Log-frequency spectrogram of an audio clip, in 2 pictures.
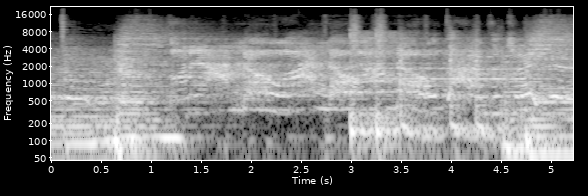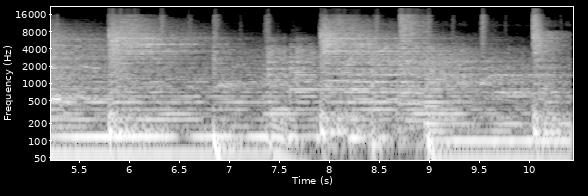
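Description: Loud, dense rock music with raw shouted screaming vocals over heavy guitars and pounding drums, sustained and intense throughout.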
